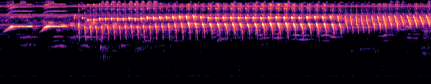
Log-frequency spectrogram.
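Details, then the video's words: Canary training song meant to make canaries sing: two rising whistles, then a long, fast, even rolling trill that goes on for over three seconds. "The Ultimate Sound to Make Any Canary Sing Unstoppable!"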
